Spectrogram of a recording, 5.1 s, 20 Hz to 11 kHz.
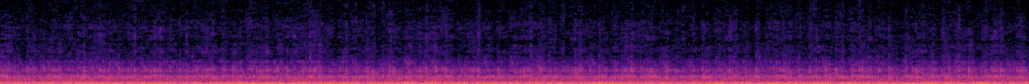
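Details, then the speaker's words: Cold-start fast idle of a carbureted engine tuned for winter daily driving in northern Alberta, recorded down by the exhaust; steady deep rumble with even beat, idle and tone rising as the choke works properly. "and you can hear it it's coming up it's actually working properly we're going to let her sit here for another probably 2 minutes see how the high idle comes up"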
